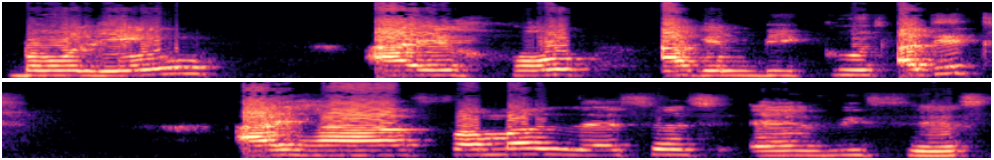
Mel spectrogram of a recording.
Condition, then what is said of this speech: Down syndrome. Even before joining Special Olympics, I had my regular speech therapy sessions.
